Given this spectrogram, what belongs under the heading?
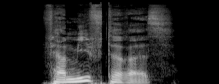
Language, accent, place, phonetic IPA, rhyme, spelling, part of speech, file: German, Germany, Berlin, [fɛɐ̯ˈmiːftəʁəs], -iːftəʁəs, vermiefteres, adjective, De-vermiefteres.ogg
- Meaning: strong/mixed nominative/accusative neuter singular comparative degree of vermieft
